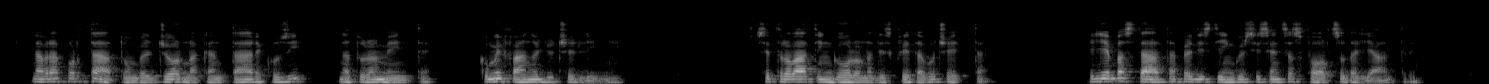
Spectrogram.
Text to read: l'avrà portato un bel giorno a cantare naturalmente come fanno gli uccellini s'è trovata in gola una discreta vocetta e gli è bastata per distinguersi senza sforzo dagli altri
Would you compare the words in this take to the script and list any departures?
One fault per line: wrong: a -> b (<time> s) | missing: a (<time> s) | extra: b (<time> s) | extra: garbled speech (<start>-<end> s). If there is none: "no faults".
extra: cosí (2.6 s)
